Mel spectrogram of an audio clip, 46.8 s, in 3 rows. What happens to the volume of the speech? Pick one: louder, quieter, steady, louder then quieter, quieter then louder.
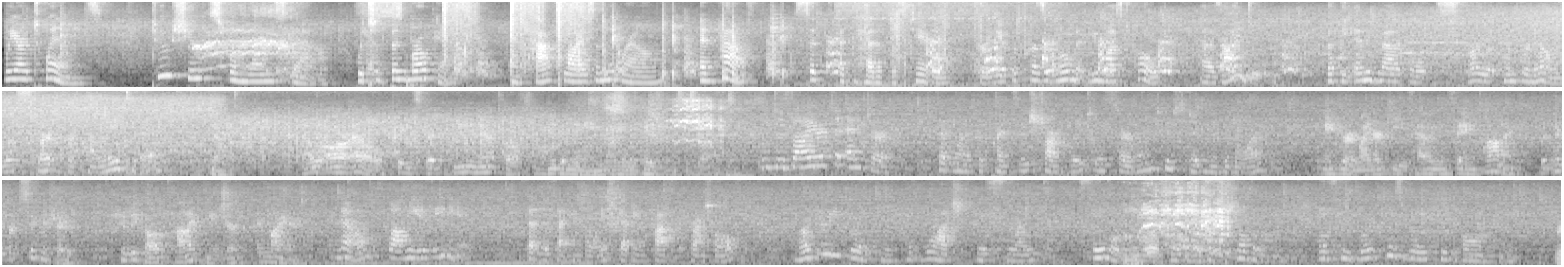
quieter.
